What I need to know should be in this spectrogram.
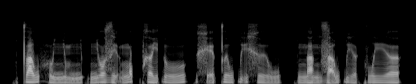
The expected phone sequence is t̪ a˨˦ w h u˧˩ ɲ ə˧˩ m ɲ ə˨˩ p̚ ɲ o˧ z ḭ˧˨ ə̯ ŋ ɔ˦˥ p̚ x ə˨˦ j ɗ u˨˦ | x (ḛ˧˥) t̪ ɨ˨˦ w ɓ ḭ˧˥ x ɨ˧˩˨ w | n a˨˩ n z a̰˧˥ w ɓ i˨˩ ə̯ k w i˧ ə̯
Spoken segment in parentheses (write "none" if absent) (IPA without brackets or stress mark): ḛ˧˥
